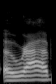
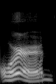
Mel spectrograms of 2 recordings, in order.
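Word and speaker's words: Orab: Do you say orb or do you say Ora or how do you how do you say it? Orb. Okay. Cuz on the show they were saying like Ora or something and I'm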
